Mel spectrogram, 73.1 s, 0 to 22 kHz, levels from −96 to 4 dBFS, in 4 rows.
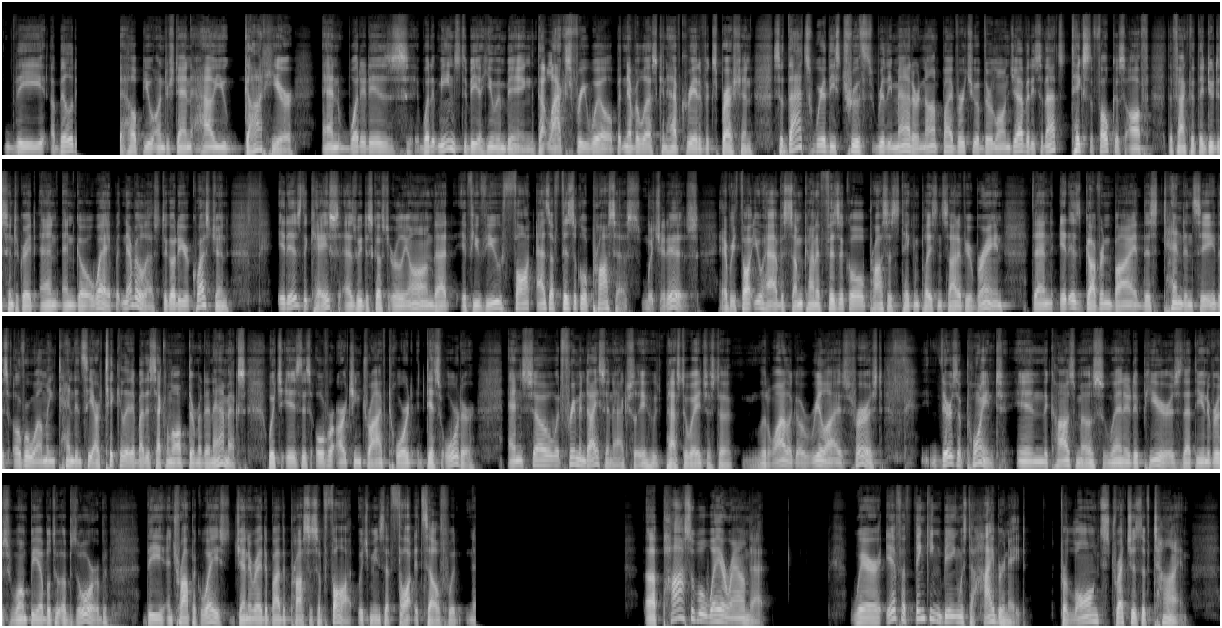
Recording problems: audio cutting out; at 1 s for 0.5 s and at 1:02 for 2 s

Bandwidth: 15 kHz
